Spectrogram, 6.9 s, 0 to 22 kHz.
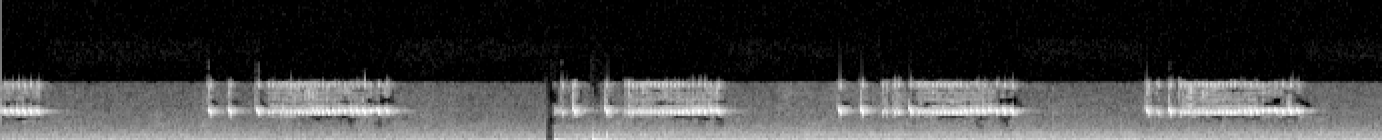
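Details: Meok-gwitturami cricket song, National Institute of Biological Resources, 2020. Four stuttering-then-steady high trills follow each other regularly, with one sharp knock in the middle.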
